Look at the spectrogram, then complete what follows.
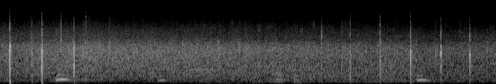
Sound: audience applauding

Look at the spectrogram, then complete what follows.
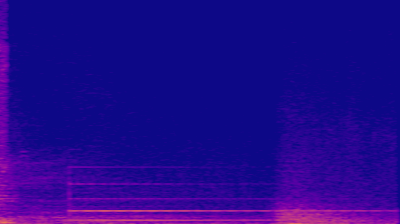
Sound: bell ringing

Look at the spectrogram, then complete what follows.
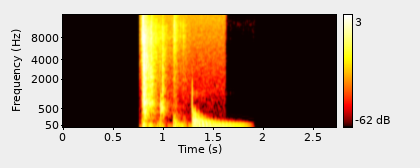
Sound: thud

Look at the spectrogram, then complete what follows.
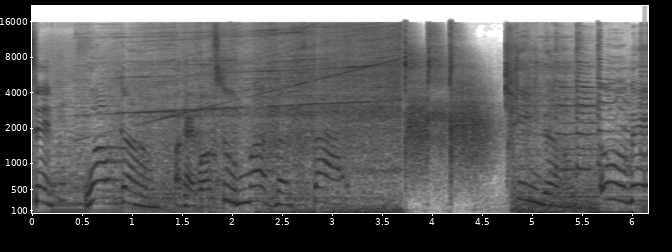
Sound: claps

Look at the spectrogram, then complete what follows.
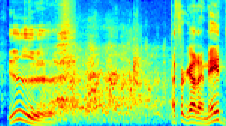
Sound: audience laughs

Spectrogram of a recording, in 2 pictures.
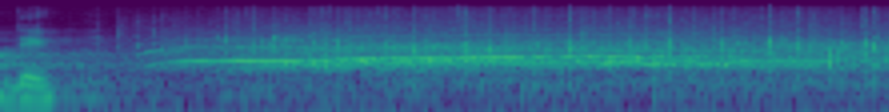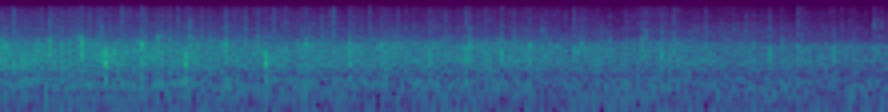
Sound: audience cheers and applauds

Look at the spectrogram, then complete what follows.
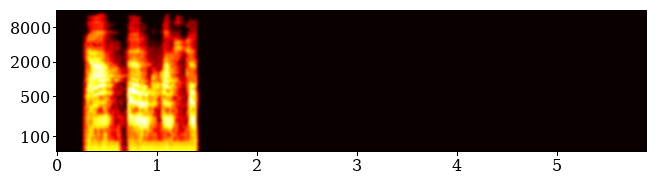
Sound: audio interference

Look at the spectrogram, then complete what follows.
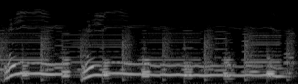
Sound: howls; polka music

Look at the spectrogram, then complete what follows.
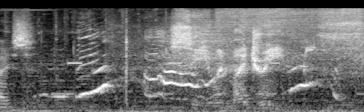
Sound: woman crying

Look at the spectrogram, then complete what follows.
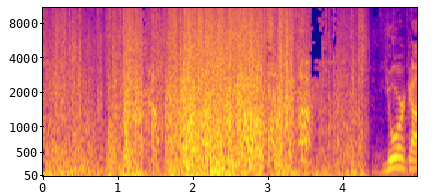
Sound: fences collapsing; gun fighting

